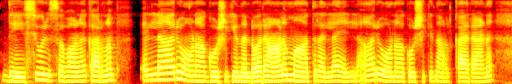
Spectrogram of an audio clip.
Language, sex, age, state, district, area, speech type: Malayalam, female, 30-45, Kerala, Kozhikode, urban, spontaneous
